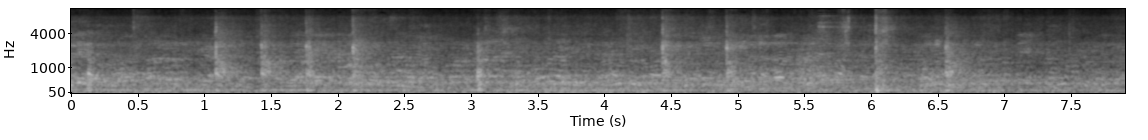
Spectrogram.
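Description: A knife slices through fish flesh with soft scraping sounds.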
